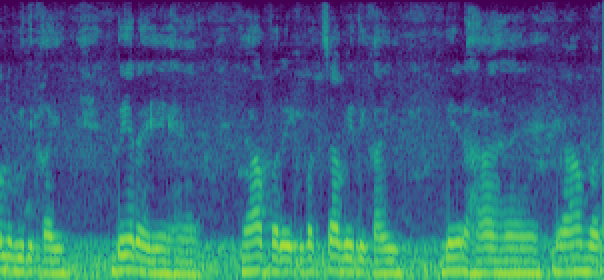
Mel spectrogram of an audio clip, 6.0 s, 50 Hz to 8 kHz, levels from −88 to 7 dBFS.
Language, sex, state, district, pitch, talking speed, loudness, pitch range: Hindi, male, Haryana, Rohtak, 135 Hz, 170 wpm, -12 LUFS, 130-145 Hz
